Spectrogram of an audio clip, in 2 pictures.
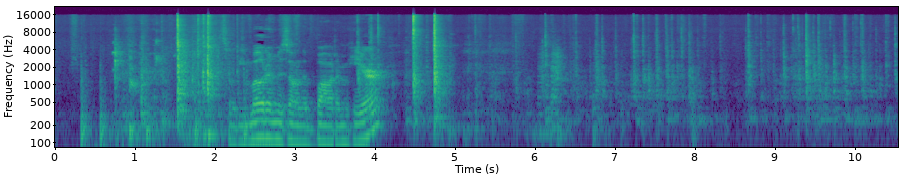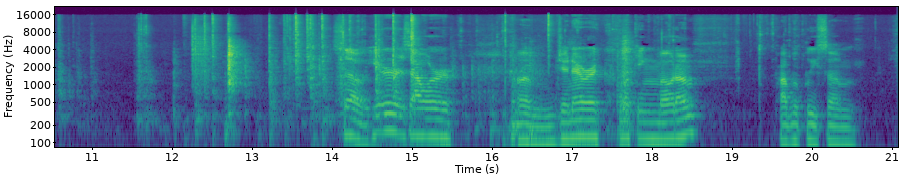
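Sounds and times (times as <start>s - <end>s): computer parts clicking and knocking: 3.8s - 17.9s.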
